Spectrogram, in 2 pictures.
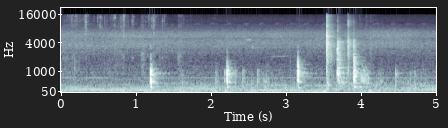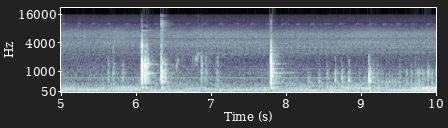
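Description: Close handling noise: irregular sharp clicks and clacks of hard objects, with a quick cluster of several about three and a half seconds in and two more just after six seconds, over a steady low hum.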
